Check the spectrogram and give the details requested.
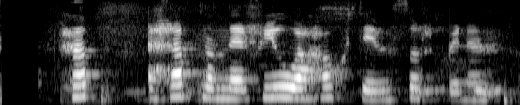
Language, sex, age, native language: Icelandic, female, 11, Icelandic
